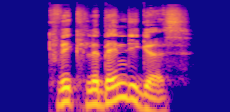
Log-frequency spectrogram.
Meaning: strong/mixed nominative/accusative neuter singular of quicklebendig
- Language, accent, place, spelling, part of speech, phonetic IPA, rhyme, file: German, Germany, Berlin, quicklebendiges, adjective, [kvɪkleˈbɛndɪɡəs], -ɛndɪɡəs, De-quicklebendiges.ogg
